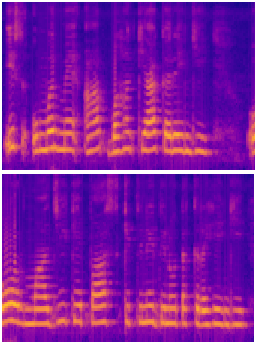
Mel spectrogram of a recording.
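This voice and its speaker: A woman voicing a gentle, worried young daughter-in-law who pleads politely, on a dull lo-fi recording. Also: a little high, level tone, slow. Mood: pleading.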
